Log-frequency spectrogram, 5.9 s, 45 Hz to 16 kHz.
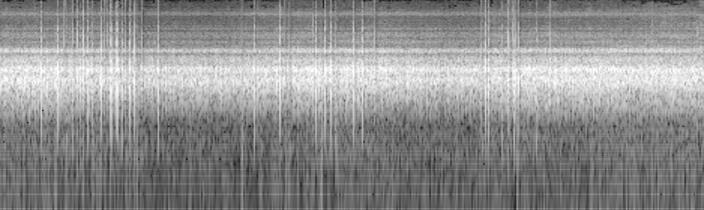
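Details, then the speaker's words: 1967 Zenith Royal 51 AM/FM transistor pocket radio: constant AM hiss with irregular sharp crackle bursts and no clean station; the antenna capacitor is too small for this antenna, and the right value is being sought (about 29 pF at 1260). "obviously the capacitor that's in here is way too small for this antenna so I'm trying to find the right capacitor value"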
